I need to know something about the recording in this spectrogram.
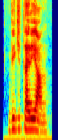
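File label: "vegetarian", Azerbaijani; Orfoqrafiya Lüğəti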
